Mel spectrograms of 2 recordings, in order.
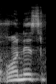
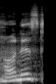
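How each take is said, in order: First: The word begins directly with a vowel sound. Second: The word begins with an audible h sound. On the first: The speaker calls it right. "बल्कि ऑनेस्ट पढ़ना है" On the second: The speaker calls it wrong. "हॉनेस्ट नहीं पढ़ना है"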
